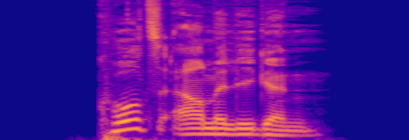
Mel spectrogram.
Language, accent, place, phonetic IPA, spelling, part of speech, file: German, Germany, Berlin, [ˈkʊʁt͡sˌʔɛʁməlɪɡn̩], kurzärmeligen, adjective, De-kurzärmeligen.ogg
- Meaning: inflection of kurzärmelig: 1. strong genitive masculine/neuter singular 2. weak/mixed genitive/dative all-gender singular 3. strong/weak/mixed accusative masculine singular 4. strong dative plural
